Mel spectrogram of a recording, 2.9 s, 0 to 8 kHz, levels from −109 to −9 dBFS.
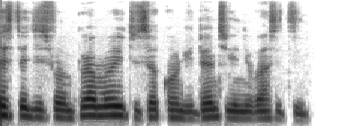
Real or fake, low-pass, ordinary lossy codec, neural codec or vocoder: real; none; none; none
